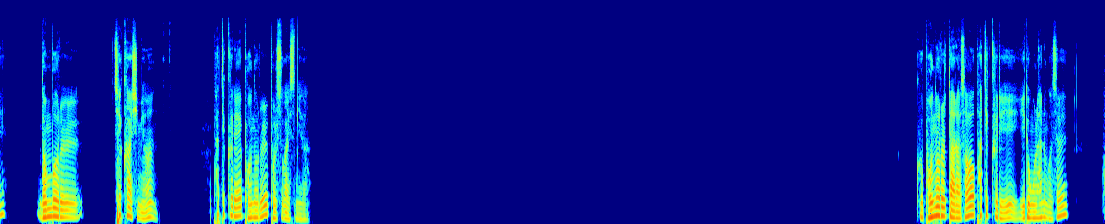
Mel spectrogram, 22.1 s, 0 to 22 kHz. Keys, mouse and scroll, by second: 0.5 click, 1.0 scroll down 2, 3.3 click, 4.9 alt+a, 8.4 alt+a, 8.5 alt+right click, 10.2 click, 12.3 scroll up 1, 13.2-15.3 right drag, 16.4 shift+middle click, 17.3 shift+scroll up 2, 20.5 alt+a.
